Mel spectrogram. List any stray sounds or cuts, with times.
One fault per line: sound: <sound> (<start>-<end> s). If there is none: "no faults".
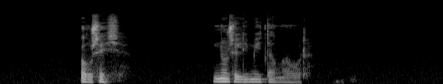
no faults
